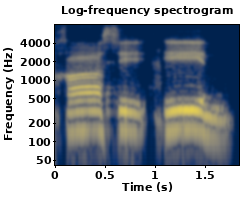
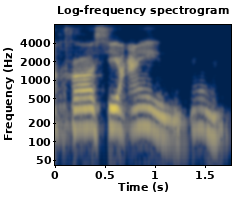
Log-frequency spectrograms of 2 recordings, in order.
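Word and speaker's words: خاسئين: Kunu kiradatan khasiin. Nah, ini hati-hati membacanya, Bu. Huruf hamzahnya jangan sampai dibaca ain. Khasiin dengan khasi'ain.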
